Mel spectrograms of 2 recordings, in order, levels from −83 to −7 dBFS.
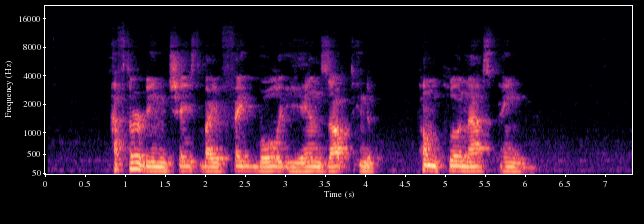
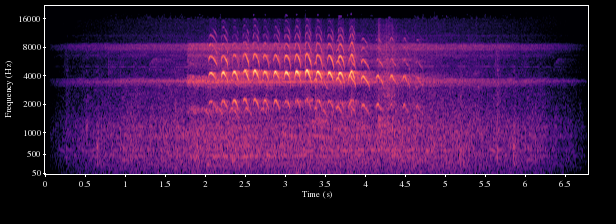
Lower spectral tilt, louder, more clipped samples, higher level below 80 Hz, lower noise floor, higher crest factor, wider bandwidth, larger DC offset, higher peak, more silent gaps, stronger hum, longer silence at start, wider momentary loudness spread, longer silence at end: first, -7 dB/octave vs 2.5 dB/octave; second, -20 LUFS vs -17 LUFS; neither; first, -58 dBFS vs -64 dBFS; first, -59 dBFS vs -53 dBFS; about the same, 18 dB vs 18 dB; second, 10.5 kHz vs 18 kHz; neither; about the same, -4 dBFS vs -6 dBFS; neither; neither; first, 0.85 s vs 0.65 s; second, 8 LU vs 25 LU; first, 1.2 s vs 0.7 s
